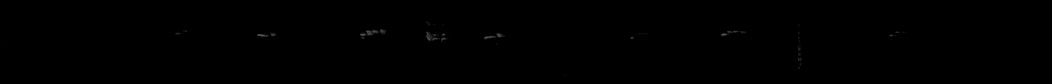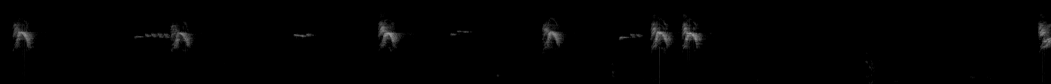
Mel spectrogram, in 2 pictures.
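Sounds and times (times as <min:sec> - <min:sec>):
bird chirping: 0:03.6 - 0:05.2, 0:10.6 - 0:11.0, 0:11.8 - 0:12.6, 0:13.4 - 0:15.3, 0:16.0 - 0:17.7.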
